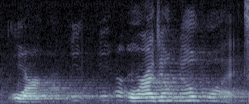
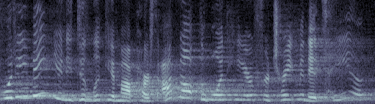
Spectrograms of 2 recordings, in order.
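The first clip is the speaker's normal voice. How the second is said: higher, louder, fast outraged questioning; indignant protest; 6 semitones higher, 8 dB louder, faster than usual. Retold or imitated. Wife objecting to rehab staff searching her purse, higher, louder and fast. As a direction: protest that you're not the patient.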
